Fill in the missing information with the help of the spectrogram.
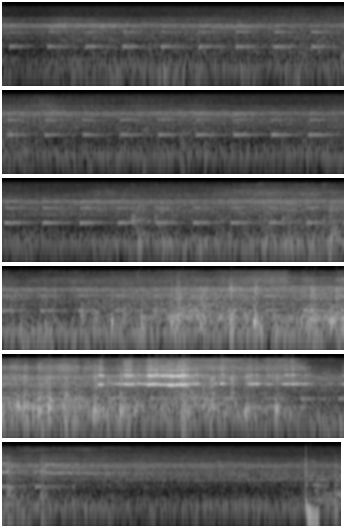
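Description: Japanese level-crossing alarm ringing in a steady repeating pulse while a Fukushima Kotsu electric train passes. The train's rumble and wheel clatter build from about ten seconds in and peak after fifteen, with a brief high steady tone near the loudest point. The alarm stops a few seconds before the end.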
